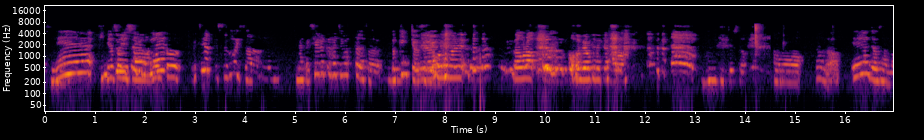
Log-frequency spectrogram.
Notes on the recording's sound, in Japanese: 対面収録なのになーんでこんな音声悪いかねww。音量無理やり上げたのでまた雑音すごいです泣。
